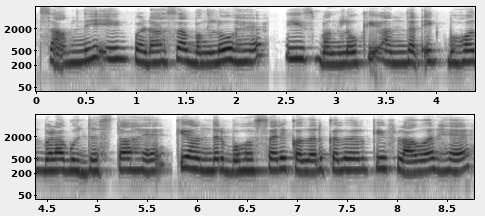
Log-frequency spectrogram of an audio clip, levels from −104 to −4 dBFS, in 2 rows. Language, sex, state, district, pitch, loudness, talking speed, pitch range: Hindi, female, Maharashtra, Nagpur, 240 Hz, -23 LUFS, 165 wpm, 230-255 Hz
